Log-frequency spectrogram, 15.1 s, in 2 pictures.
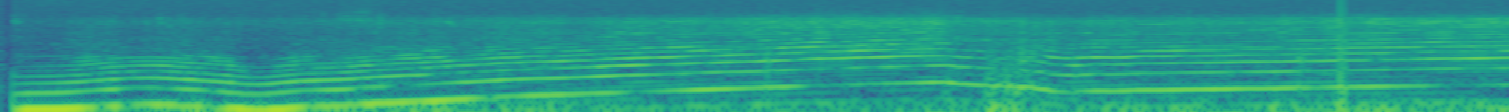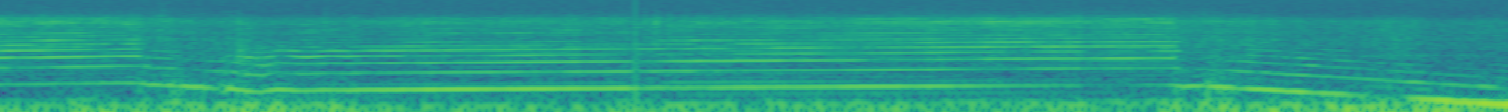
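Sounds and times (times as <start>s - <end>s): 
silenced exhaust at full acceleration heard from inside: 0.0s - 15.0s.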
